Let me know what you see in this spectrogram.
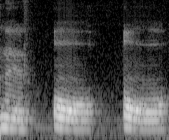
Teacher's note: In British English, this is a huge space inside the mouth, the lips are rounded, and the vowel doesn't move. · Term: or vowel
